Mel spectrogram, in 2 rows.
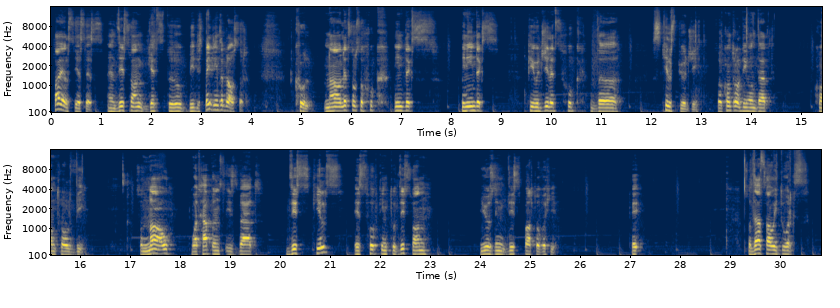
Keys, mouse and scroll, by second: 3.6 ctrl+shift+7, 5.4 scroll up 2, 10.2 scroll, 10.6 alt+shift+Down, 12.9 alt+shift+Down, 13.9 ctrl+d, 14.4 typing, 19.8 ctrl+shift+4, 27.8 ctrl+shift+4, 27.9 double click.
